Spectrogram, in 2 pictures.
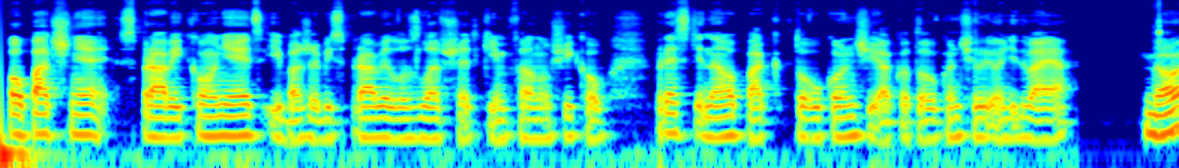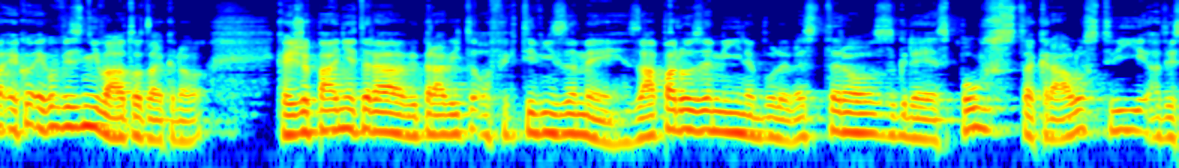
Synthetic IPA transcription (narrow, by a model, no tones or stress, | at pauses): ɔpat͡ʃɲɛspɾaʋikɔɲɪɛt͡sḭbaʒɛbispɾaʋilɔzlɛfʃɛ̰t̪kḭːmfa̰nuʃikɔmpɾɛscɛnaɔpakt̪ɔukɔnt͡ʃḭʔa̰kɔt̪ɔukɔnt͡ʃilḭʔɔ̰ɲid̪ʋaja̰ | nojakojakovɪzɲiːvaːt̪ot̪aknokaʒdopaːd̪ɲɛt̪̬ɛdavɪpɾaːviːt̪oʔofɪkt̪ɪvɲiːzɛmɪzaːpadozɛmiːnɛbolɪvɛst̪ɛɾosɡdɛjɛspowst̪akɾaːlofst̪viːat̪ɪ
